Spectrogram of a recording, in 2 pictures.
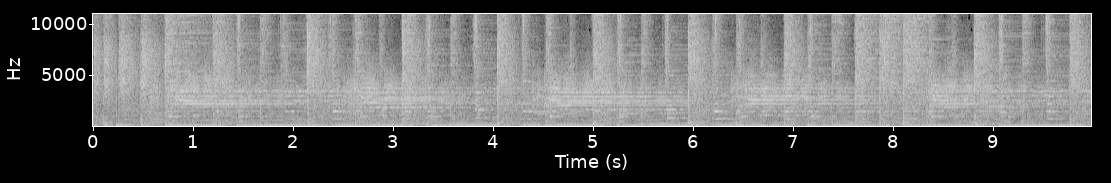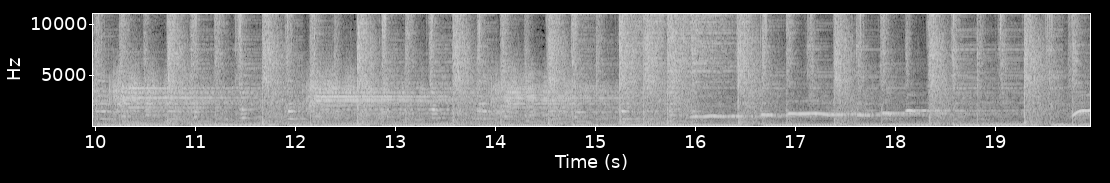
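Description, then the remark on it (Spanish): The signature jingle of Nivel de Vuelo 4, the drone section of the aviation show Aerovía, plays throughout at steady volume, with a driving rhythmic beat, a full bass line and bright melodic notes, with a sustained higher tone entering near the end. No one speaks. “Sintonía de nivel de vuelo 4, de a 120 metros nuestra sección sobre drones”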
